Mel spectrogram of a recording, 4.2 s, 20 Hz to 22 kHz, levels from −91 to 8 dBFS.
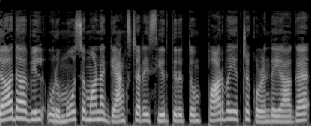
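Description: No technical faults can be heard anywhere in the recording: the signal stays continuous and steady throughout, with nothing breaking into the speech or altering its level or timing.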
